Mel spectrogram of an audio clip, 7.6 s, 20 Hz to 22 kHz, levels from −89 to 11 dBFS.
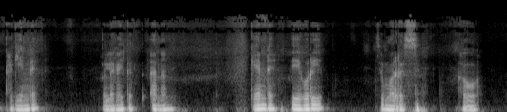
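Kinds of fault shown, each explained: MP2 compression: dull, gurgling, granular speech with nothing above 13.6 kHz; that coarse grain, absent from a clean low-pass, likely comes from Layer II coding near 64 kbps.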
